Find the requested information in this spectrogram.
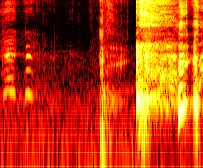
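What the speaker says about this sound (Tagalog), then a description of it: "Inuubo." A person coughs outdoors in a park during cold weather, a few sharp bursts near the end after faint sounds and quiet, close by.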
